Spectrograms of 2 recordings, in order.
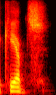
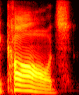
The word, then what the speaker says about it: cards: Yes, Ed, we say, up here in Scotland, we say cairds. Oh, you think it's a mistake? No, it's deliberate. It's just how we pronounce cards. You say cards or something like that.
